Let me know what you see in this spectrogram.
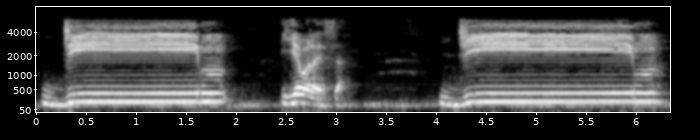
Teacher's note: اس کی ادائیگی اس طرح ہوگی کہ آپ نے زبان کے درمیانی حصے کو اوپر والے تالو کے ساتھ سختی کے ساتھ لگانا ہے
